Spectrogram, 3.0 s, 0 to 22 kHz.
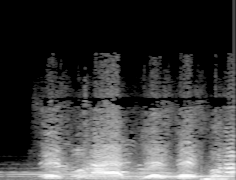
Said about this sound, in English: In the Paris suburb of Nanterre, thousands of people have taken to the streets to remember a 17-year-old boy killed by police during a traffic stop.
